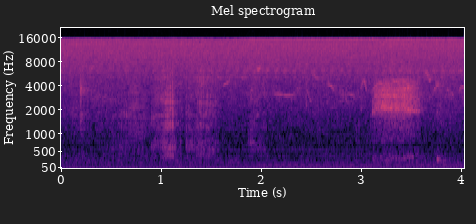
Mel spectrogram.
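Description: Faint rustling of boot laces being worked loose, over quiet room tone, with a short soft hiss near the end.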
